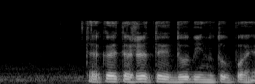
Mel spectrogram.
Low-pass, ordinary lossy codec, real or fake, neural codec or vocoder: none; none; real; none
